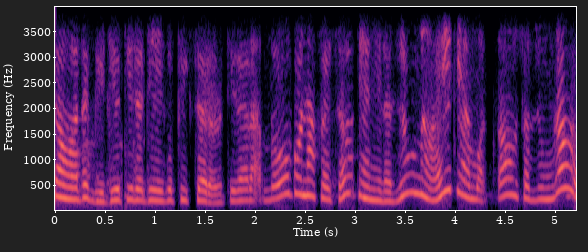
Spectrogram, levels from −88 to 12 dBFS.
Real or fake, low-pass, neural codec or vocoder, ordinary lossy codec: fake; 3.6 kHz; codec, 44.1 kHz, 7.8 kbps, DAC; Opus, 32 kbps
